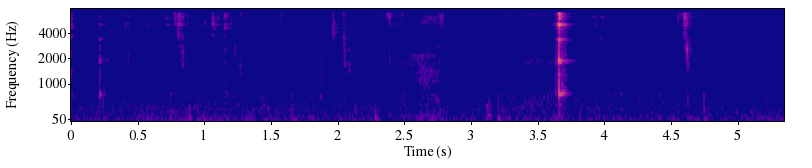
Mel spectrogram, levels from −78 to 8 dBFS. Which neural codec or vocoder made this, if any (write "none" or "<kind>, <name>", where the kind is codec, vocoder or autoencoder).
vocoder, Vocos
